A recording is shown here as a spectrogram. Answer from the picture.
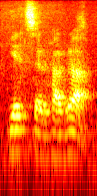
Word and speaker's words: yetzer hara: the Yiddish schism are the Yasuhara the sort colloquial pronunciation of yetzer hara which literally means they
